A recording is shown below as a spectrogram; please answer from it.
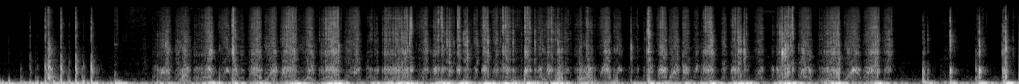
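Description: Fingers and nails rub and scratch across the textured grey fabric card pocket and the black rubber case of an iPhone XR. Quick, close scratchy strokes come in an uneven, continuous rhythm, with a dull low-end thump under a faint bright hiss, and pause briefly near the end.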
